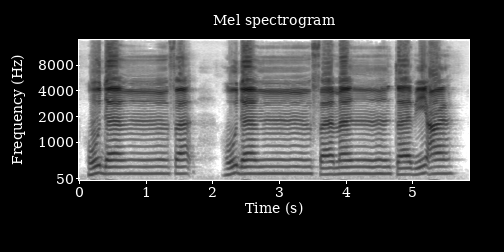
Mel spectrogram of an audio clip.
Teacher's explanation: Samarkan suara nun, tanwinnya kepada fa. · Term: ikhfa hakiki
